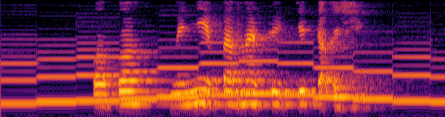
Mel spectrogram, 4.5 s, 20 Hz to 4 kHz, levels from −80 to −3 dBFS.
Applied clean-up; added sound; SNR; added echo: none; Wind instrument, woodwind instrument; 3 dB; reverberation time 0.8 s.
